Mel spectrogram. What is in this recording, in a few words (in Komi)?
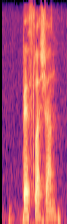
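"песласян", Komi, male; audio dict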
